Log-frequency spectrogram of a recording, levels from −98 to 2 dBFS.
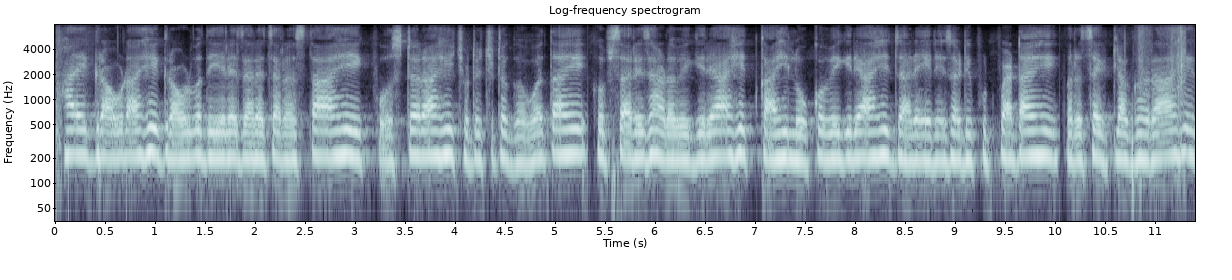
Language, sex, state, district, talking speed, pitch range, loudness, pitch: Marathi, female, Maharashtra, Pune, 175 wpm, 195-215 Hz, -14 LUFS, 205 Hz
